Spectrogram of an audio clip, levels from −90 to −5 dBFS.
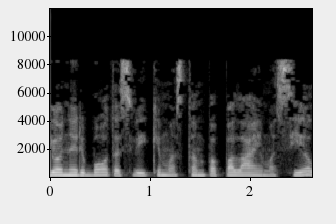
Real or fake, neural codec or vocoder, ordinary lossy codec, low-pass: real; none; MP3, 32 kbps; 10.8 kHz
